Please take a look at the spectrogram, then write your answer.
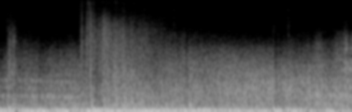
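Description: Airstrike and artillery explosions in Broken Arrow, a heavy, unbroken roar of blasts and rumbling impacts, loud and sustained, with a few sharper cracks layered on top.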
